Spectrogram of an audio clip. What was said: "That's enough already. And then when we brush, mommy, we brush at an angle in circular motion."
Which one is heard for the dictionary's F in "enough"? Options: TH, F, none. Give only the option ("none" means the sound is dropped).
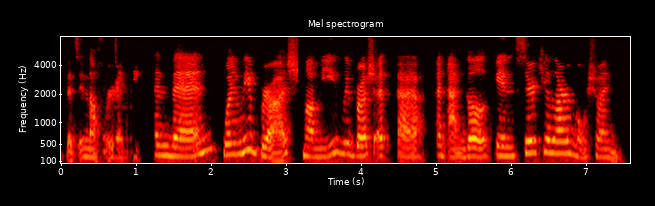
F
